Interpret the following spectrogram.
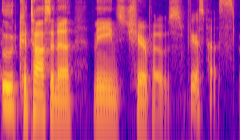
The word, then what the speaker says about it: utkatasana: ASA right ASA yes it means posture right utkatasana means chair pose Fierce pose Fierce pose it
